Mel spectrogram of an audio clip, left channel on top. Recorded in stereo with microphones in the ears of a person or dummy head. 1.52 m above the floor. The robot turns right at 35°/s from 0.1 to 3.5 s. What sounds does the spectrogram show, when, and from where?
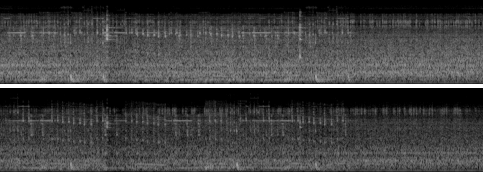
1.1 s a bell: 45° left (ahead or behind); by 3.1 s 60° left (ahead or behind)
